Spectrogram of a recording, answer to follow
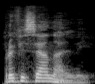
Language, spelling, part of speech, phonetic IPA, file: Russian, профессиональный, adjective, [prəfʲɪsʲɪɐˈnalʲnɨj], Ru-профессиональный.ogg
- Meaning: professional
